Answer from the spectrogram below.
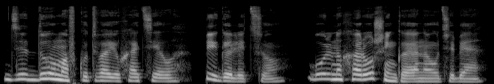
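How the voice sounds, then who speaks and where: A crude, sneering male thug, tied up and bloodied, jeers in a strained voice pushed well above the reader's own. A man acts him out, loud and mocking, recorded close and dry in an audiobook. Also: a little high, animated, normal speed, dry recording, natural voice. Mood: taunting.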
